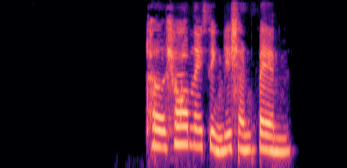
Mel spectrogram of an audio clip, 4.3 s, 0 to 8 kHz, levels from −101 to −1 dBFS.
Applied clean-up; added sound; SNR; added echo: neural mask model Resemble Enhance denoiser.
